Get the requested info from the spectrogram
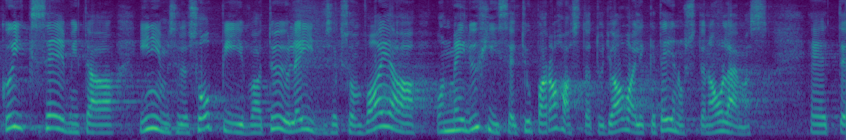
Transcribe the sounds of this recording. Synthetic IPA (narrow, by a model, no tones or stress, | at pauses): kɤjkse̞ːmid̪̥ɑ | inime̞se̞le̞so̞b̥ivɑt̪ø̞ːle̞jd̪̥mise̞kso̞nvɑjɑo̞nme̞jlyhise̞lt̪jub̥ɑɾɑɦɑst̪ɑt̪ːˑud̪̥jɑɑvɑlikːˑe̞t̪e̞ːnust̪e̞nɑo̞lemɑs | e̞t̪ːˑ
